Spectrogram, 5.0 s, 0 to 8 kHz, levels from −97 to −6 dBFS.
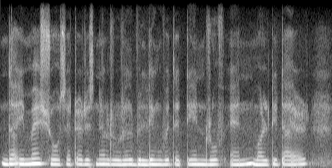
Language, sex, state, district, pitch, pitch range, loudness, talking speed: English, female, Arunachal Pradesh, Lower Dibang Valley, 205 Hz, 200-215 Hz, -14 LUFS, 180 wpm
